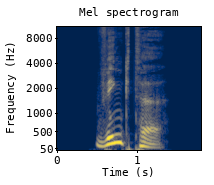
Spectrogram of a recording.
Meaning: inflection of winken: 1. first/third-person singular preterite 2. first/third-person singular subjunctive II
- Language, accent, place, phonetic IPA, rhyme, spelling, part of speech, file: German, Germany, Berlin, [ˈvɪŋktə], -ɪŋktə, winkte, verb, De-winkte.ogg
